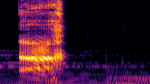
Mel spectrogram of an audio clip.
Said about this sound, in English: And then the kid that you're talking to just kind of like yawns,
